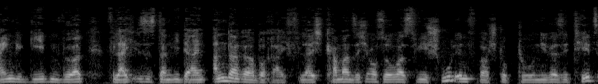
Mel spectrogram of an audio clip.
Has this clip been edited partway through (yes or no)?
no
